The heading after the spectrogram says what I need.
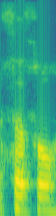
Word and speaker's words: Cissel: or am i saying it correctly correct maxine cecil horner yes she was this is she's the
